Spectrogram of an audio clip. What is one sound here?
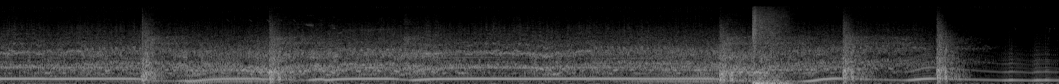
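A car engine revs high and drops in bursts as the car drifts.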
